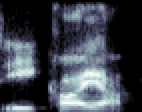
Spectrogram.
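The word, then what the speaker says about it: Ikya: his name yeah it's spelled i-k-y-a but it's pronounced ikaya and this is a public person yeah he's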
